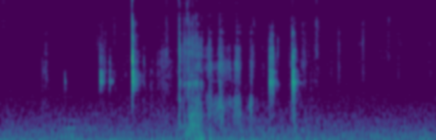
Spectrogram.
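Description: Faint handling noise from two small Matchbox toy pickup trucks being turned in the fingers: a few light clicks, a brief scrape about three seconds in, and two more clicks a little later, otherwise near silence.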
